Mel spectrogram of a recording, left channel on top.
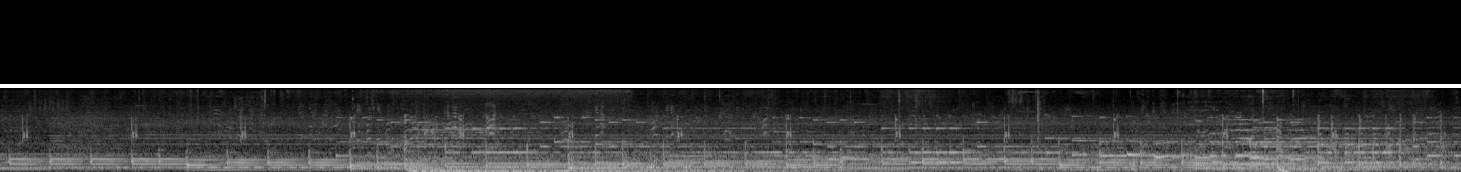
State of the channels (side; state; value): left; silent; digital silence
